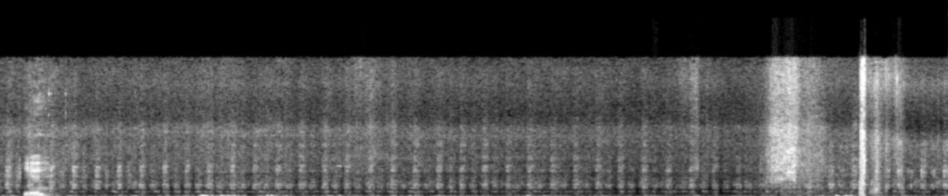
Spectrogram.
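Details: Rapid, steady panting from a husky following a pregnant deer's trail in mountain woods in South Korea; soft, even breaths continue throughout, with a brief voice at the start and rustling later.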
